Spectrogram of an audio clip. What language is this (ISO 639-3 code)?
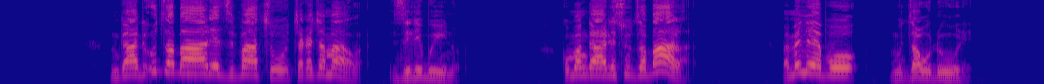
nya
